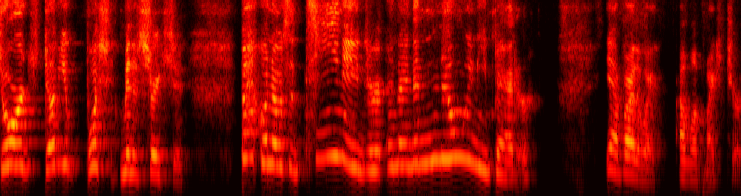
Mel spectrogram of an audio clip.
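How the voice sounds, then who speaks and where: Her pitch swings very widely as this woman keeps a moderate pace. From Tennessee. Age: 30s. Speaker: podcast host. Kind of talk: casual live-stream monologue. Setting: live stream at home.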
